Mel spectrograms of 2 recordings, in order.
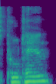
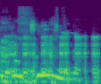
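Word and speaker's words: poitín: dude, Yeah, we did bring it all back because didn't I pronounce that crazy Irish booze, Putin? Thank you. Not poutine. You thought it was Poutine.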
